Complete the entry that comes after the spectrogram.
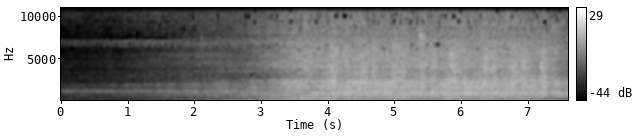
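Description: Great Western Railway multiple-unit passenger train approaching and running past the platform. Its noise grows louder over the first three seconds, then holds as a steady, loud rush of wheels on rails.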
